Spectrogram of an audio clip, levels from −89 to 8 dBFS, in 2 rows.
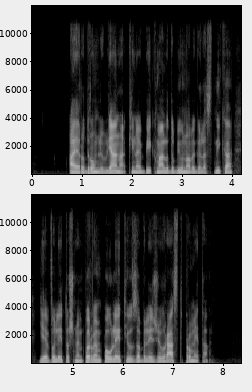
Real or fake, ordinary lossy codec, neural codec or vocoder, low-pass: fake; none; codec, 44.1 kHz, 7.8 kbps, DAC; 10.8 kHz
